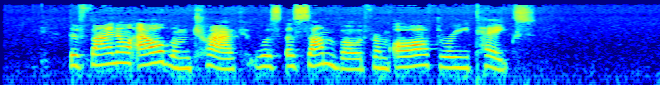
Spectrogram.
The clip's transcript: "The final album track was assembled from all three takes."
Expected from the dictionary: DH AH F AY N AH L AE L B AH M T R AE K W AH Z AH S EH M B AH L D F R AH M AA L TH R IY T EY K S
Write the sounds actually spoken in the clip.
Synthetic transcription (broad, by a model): DH AH F AY N L AE L B AH M T R AE K W AH Z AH S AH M B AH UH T F R AH M AA L TH R IY T EY K S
